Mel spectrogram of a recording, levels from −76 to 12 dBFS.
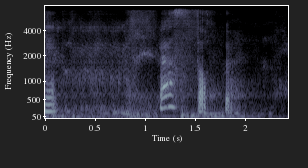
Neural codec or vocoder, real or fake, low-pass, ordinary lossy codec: codec, 24 kHz, 0.9 kbps, WavTokenizer, small release; fake; 7.2 kHz; none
